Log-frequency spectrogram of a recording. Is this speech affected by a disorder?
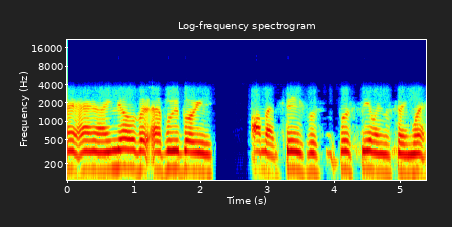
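Yes: cerebral palsy; speech affected.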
